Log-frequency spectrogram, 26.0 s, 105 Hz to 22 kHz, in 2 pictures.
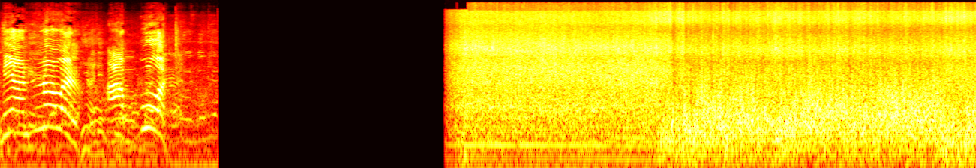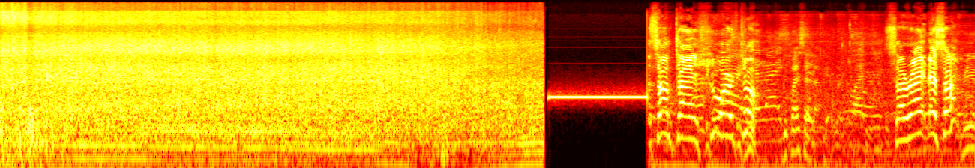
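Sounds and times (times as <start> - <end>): boat engine humming: 6.0 - 20.3
water rushing: 6.0 - 20.3
wind on microphone: 8.1 - 14.6.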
